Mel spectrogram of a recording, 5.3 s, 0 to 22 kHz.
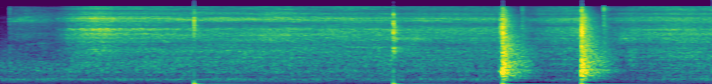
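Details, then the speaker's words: Tippmann TCR paintball marker tuned to 46 J peak, fitted with an X7 barrel and fed by CO2 instead of the planned 850 psi XPA tank. A constant sharp hiss runs under a few loose clicks and taps; gas is leaking and the setup isn't working well. "kind of not working. You hear that leak? You hear that leak right there? So I think not really working well with the CO2."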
